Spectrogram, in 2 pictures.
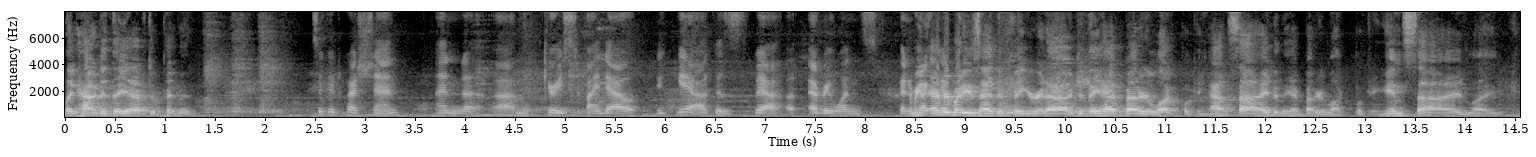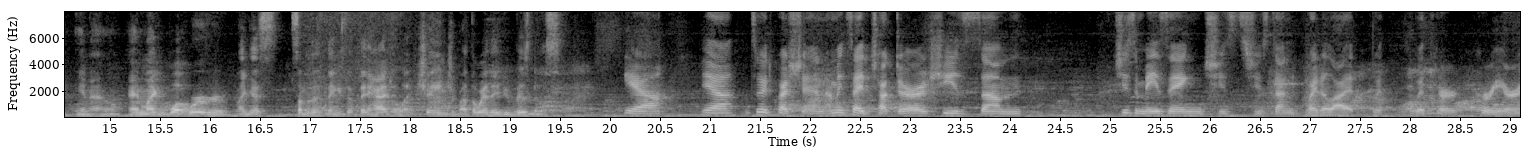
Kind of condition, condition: setting, busy venue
